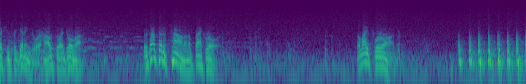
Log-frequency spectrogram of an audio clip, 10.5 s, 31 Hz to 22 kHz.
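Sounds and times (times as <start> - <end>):
speech: 0.0 - 1.8, 2.8 - 4.5, 7.1 - 8.1, 9.2 - 9.8
knocking on a door: 9.0 - 10.5.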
